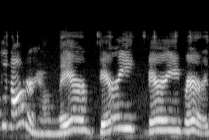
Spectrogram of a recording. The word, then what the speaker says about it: Otterhound: OT t t r like the animal Otter Not water a lot of people seem to think water when they hear otter Hound I mean technically otter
